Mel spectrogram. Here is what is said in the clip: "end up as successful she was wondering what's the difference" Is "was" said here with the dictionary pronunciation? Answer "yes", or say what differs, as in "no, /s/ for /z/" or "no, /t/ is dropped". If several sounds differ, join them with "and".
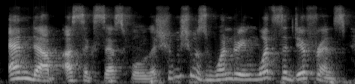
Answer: yes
